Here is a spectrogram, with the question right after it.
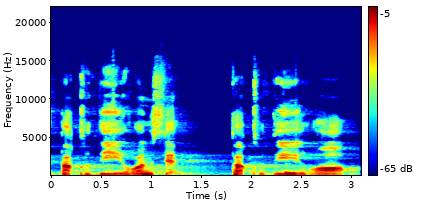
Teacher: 2 زبر کی تنوین پر وقف کی صورت میں ایک زبر کے قائم مقام الف پڑھیں گے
